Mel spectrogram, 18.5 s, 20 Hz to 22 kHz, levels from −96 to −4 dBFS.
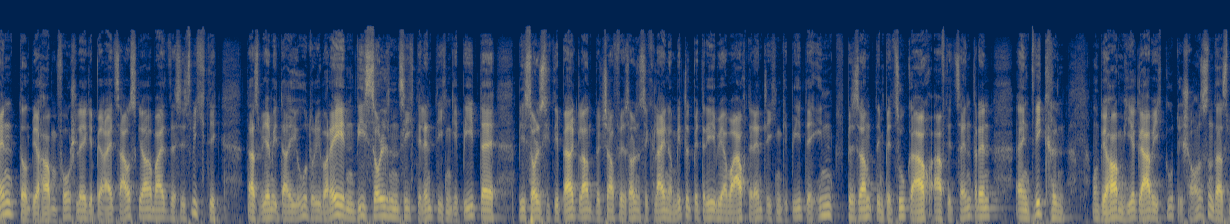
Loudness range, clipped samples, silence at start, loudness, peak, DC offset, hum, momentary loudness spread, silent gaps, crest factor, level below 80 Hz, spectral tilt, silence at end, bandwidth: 3 LU; under 0.1%; 0 s; -29 LUFS; -6 dBFS; under 0.1%; none; 13 LU; none; 24 dB; -52 dBFS; -4.5 dB/octave; 0 s; 13.5 kHz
